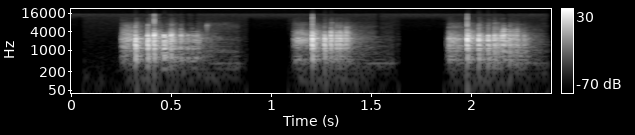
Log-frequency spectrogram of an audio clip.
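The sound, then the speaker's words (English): Dice rattle across a hard tabletop in three separate short rolls during a tabletop role-playing game, each a quick burst of clicking and clattering that settles into silence before the next throw. “Where is that dice?”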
